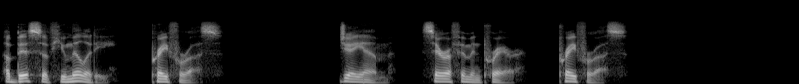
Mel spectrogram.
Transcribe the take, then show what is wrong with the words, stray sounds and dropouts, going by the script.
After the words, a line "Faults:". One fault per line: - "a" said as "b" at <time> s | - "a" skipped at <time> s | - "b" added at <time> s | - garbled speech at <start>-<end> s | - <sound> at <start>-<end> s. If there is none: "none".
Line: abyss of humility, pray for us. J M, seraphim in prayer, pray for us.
abyss of humility, pray for us. J M, seraphim in prayer, pray for us.
Faults:
none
